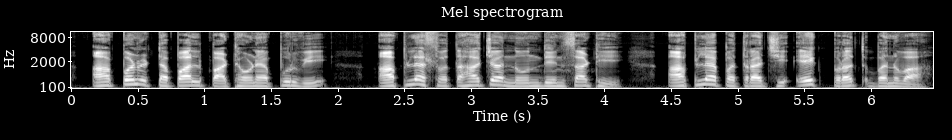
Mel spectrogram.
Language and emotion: Marathi, neutral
